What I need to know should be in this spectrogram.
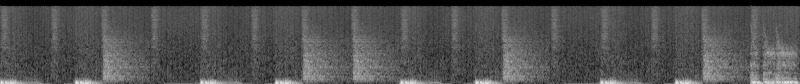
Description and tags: Considerable work went into creating this file (oddly enough) - it required a process of trial and error until I could establish how to export a file as raw date from Audacity, then find the right settings to import that file.
Then I had to experiment with importing it to PaintShop Pro as a greyscale image. Then save it as raw data and import back into Audacity.
When I could do that I saved the file in PAitshop pro as JPEG.
Then loaded it again and saved it again as raw data.
Then imported into Audacity.
As I expected, the JPEG compression process resulted in some degradation of the original sound file.
The original sound was this one:
rhythm, processing, noisy, paintshop-pro, image-to-sound, JPEG, processed, sound-to-image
